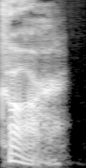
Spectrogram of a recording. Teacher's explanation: American accent often uses a strong R sound.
